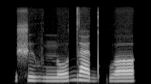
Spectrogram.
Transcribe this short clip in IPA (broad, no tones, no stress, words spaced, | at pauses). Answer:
ʃɨvno dædkʷʌ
